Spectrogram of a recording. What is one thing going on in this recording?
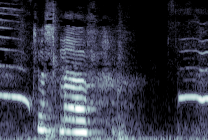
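A cat meows close by.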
